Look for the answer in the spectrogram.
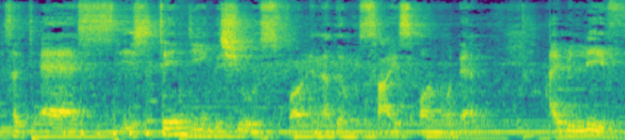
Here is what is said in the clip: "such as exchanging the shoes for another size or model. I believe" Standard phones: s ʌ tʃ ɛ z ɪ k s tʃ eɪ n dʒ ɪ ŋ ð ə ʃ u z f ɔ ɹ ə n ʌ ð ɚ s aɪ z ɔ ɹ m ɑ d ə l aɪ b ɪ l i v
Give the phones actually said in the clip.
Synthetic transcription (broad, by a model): s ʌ tʃ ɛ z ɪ s tʃ eɪ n dʒ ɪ ŋ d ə ʃ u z f ɔ ɹ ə n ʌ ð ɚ s aɪ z ɔ ɹ m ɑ d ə l aɪ b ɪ l i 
